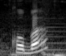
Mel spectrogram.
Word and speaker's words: Cova: Tapi oh ya, kalau mereka bacanya Koba aja nih ya, San Cova. Kayak ada BB-nya gitu. Koba, San Koba.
